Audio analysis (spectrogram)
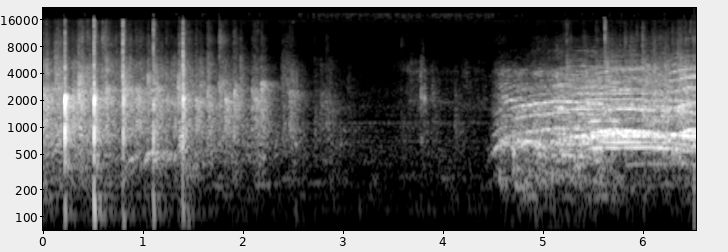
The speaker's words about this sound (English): No, applaud, applaud.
